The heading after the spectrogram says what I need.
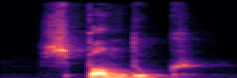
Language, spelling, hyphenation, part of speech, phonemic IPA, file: Dutch, spandoek, span‧doek, noun, /ˈspɑnduk/, Nl-spandoek.ogg
- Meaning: banner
